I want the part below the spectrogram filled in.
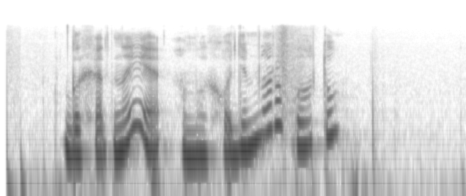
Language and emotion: Russian, positive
